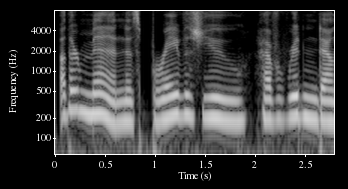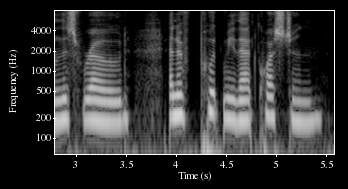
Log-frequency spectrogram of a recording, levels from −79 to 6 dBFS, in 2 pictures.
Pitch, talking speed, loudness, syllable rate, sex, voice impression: 200 Hz, 185 wpm, -17 LUFS, 4.2 syllables/s, female, feminine, adult-like, bright, clear, fluent, slightly intellectual, friendly, elegant, slightly lively, slightly sharp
